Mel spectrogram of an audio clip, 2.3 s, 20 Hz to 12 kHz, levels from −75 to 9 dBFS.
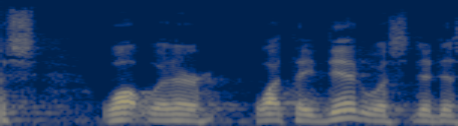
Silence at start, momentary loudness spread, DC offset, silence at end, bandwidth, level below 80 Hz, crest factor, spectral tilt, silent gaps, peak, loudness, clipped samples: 0 s; 8 LU; under 0.1%; 0 s; 10.5 kHz; -62 dBFS; 18 dB; -5.5 dB/octave; none; -10 dBFS; -28 LUFS; under 0.1%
